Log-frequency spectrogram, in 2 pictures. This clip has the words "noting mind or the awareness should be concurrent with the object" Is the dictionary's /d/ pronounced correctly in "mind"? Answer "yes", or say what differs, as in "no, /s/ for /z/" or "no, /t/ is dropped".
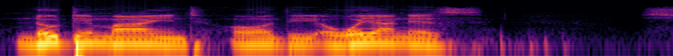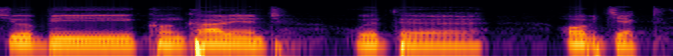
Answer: yes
